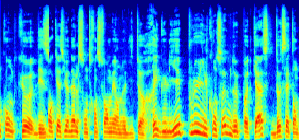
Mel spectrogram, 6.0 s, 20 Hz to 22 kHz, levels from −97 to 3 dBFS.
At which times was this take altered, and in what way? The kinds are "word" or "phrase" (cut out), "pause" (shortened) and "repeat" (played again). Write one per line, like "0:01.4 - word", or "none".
0:01.0 - word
